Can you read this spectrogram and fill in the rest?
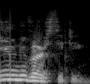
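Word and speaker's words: university: আর্জেন্টের শুরুতেও ইউ কিন্তু যখন তুমি ইউনিভার্সিটি উচ্চারণ করতেছো তখন এই ইউ ইউ হচ্ছে উচ্চারণ যখন তুমি আর্জেন্ট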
